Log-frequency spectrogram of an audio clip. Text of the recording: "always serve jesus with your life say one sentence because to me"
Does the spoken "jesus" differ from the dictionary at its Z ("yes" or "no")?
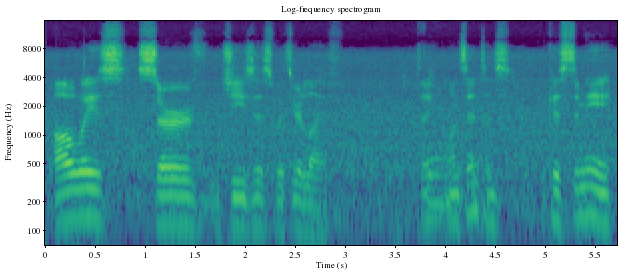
no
